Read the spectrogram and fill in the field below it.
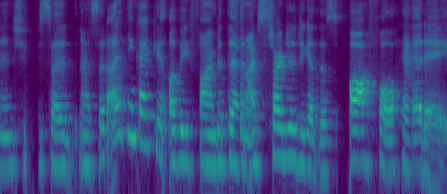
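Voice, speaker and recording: Using a normal speaking voice, a woman of medium pitch talks at a fairly quick pace with ordinary pitch variation. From eastern United States. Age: 60s. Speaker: astrologer. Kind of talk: casual interview chat.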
